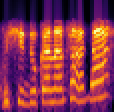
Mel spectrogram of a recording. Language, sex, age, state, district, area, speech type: Marathi, female, 45-60, Maharashtra, Washim, rural, conversation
